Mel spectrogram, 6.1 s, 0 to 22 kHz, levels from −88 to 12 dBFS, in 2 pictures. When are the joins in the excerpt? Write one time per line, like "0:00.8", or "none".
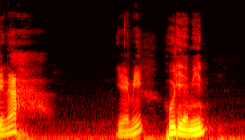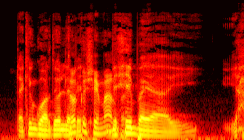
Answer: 0:02.2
